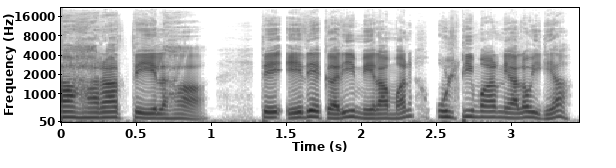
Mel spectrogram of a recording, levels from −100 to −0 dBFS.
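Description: Right after "हारा तेल हा", at about 1.08 s, the pace suddenly jumps and stays that way to the end of the clip at 3.46 s. It's a time-stretched section running at roughly 1.81 times normal speed, yet the pitch doesn't rise with it. It sounds rushed, which likely comes from software squeezing the audio to fit a shorter length by dropping little slices while holding pitch steady.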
